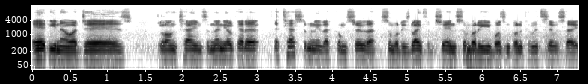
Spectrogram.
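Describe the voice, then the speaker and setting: Very fast and monotone, with flat intonation, a man with a fairly low pitch shows big swings in loudness. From northern England, Newcastle upon Tyne. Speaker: sound engineer. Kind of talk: casual chat.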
